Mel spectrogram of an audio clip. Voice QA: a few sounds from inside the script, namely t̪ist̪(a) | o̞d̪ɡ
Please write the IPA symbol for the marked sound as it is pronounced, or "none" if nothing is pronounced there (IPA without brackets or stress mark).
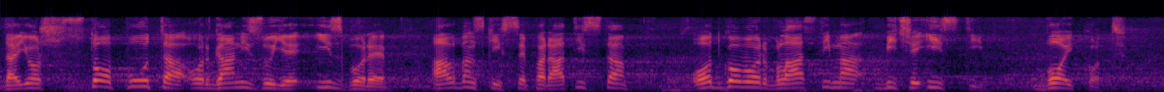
a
